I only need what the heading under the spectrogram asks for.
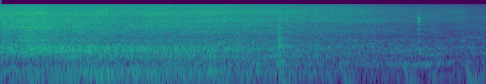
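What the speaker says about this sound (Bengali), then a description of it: "মুসুর ডাল ও ঝিঙে দিয়ে দিচ্ছি।" Boiled masoor lentils and ridge gourd tipped into a hot pan give a broad, steady sizzle and hiss that slowly fades, with a faint clink near the end.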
